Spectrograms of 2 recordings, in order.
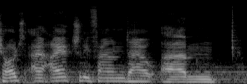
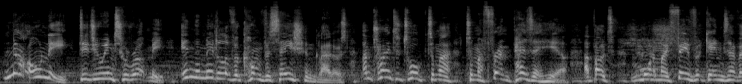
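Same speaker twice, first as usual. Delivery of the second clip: mock outrage; 8 semitones higher than usual. Scolding the stream bot GLaDOS.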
